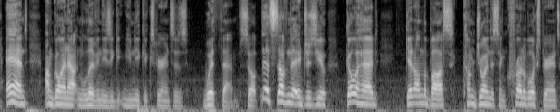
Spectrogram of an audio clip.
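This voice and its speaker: Smooth-voiced male podcast host, upbeat. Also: fairly high pitch, no room sound. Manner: energetic, rambling. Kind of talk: podcast intro and casual interview chat.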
